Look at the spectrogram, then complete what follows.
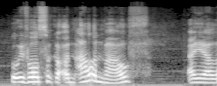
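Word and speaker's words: Alnmouth: But we've also got an Allen mouth. Al N O U T H cuz it's the mouth of the river Allen and what anx. And you do say the Allen mouth.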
